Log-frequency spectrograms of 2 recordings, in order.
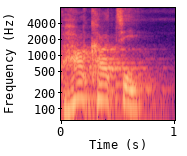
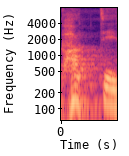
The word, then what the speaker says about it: bhakati: Similarly, Sri Guru Charana Padma Kevala Bhakati Sadma. We shouldn't pronounce it Kevala Bhakti Sadma. It doesn't fit properly if we say Bhakti Sadma, Bhakati Sadma.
